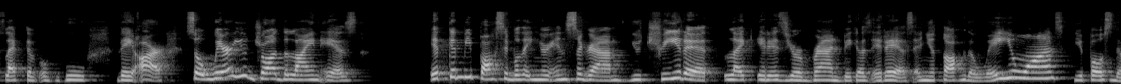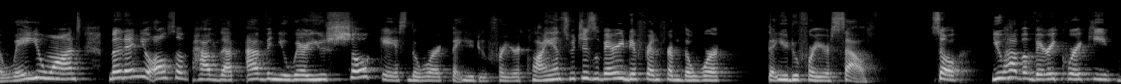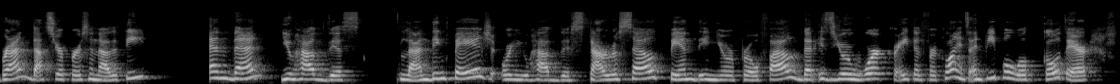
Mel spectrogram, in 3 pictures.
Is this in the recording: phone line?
no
